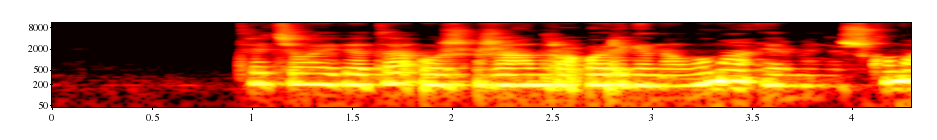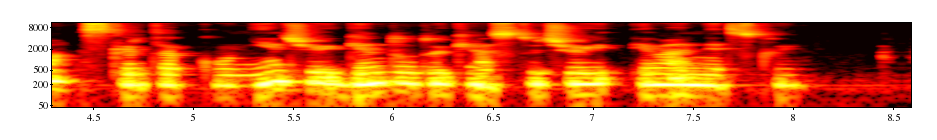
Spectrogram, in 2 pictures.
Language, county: Lithuanian, Klaipėda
